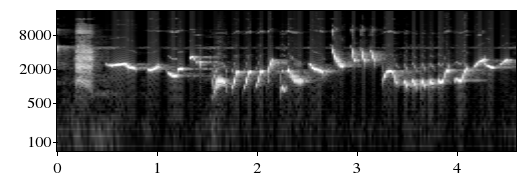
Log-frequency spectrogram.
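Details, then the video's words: White-rumped shama song amid clear-river nature sounds: after a brief noisy burst, smooth whistles give way to fast rolling trills, high quick chips and a descending warble ending in a rising whistle. "Terapi Murai Batu Ala Alam Liar Sungai Jernih"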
